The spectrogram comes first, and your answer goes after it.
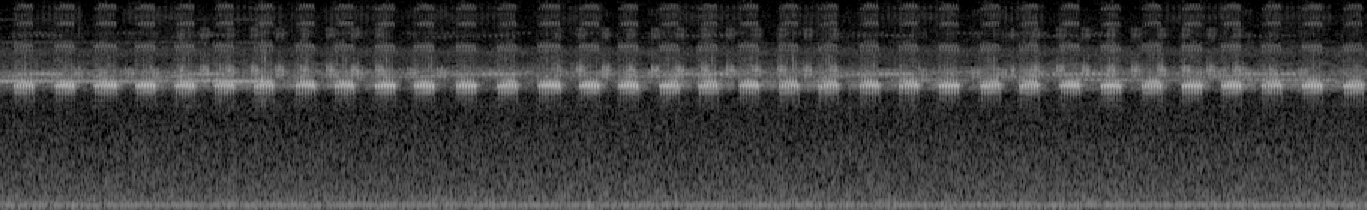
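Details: Grass insects in Changnyeong, South Korea, on a deep autumn night: a loud, high, steady chirp repeated just over three times a second, backed by a quieter high-pitched chorus and a faint low hum.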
